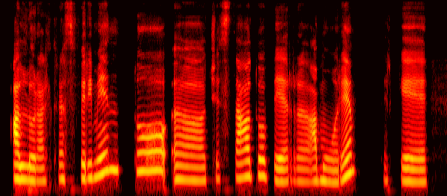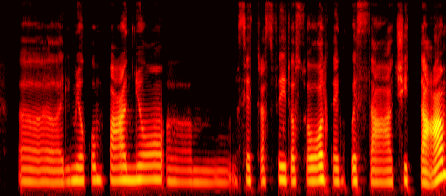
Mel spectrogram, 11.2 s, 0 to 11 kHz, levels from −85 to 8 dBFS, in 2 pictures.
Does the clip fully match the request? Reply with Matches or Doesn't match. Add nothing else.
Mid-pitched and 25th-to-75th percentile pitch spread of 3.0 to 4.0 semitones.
Doesn't match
